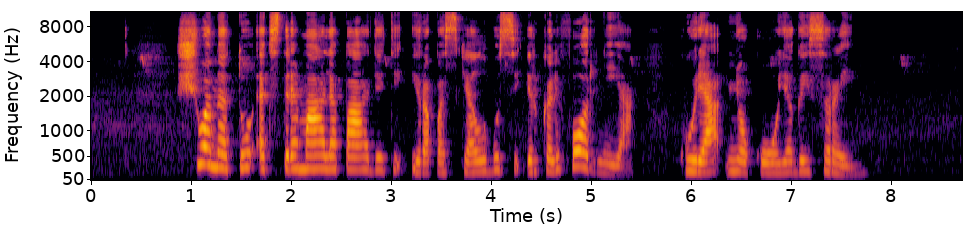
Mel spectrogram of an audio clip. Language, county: Lithuanian, Vilnius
